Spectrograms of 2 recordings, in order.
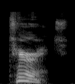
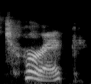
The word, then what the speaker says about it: Turich: is my last name it is turk it is Croatian yes it's Croatian but when we came it people like to of course as American say tourch right right right right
